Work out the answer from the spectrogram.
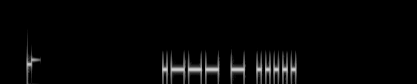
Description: Morse code, heard as a keyed tone, about 28 wpm, 700 Hz. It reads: JT5
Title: Three Challenging Letter-Number Combinations 28wpm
